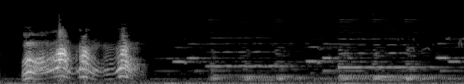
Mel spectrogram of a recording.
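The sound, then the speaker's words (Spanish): Three quick, loud dog barks in a row, followed by a soft, steady musical background with no further barking. “Desde detrás de unos rosales escuchaban la conversación del perro y del gato, unos conejitos que se decían entre sí.”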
